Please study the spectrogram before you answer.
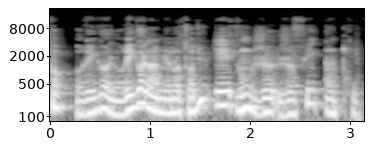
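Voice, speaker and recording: A man's voice: medium pitch, animated, fast, dark tone. A man from France, an amateur magician, telling a playful story to camera with sound effects and asides. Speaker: amateur magician, channel host.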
